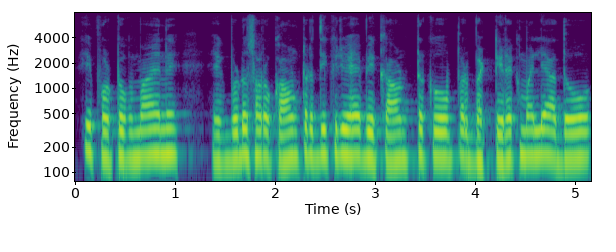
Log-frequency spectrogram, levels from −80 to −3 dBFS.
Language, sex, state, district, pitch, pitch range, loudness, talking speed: Marwari, male, Rajasthan, Nagaur, 150 Hz, 145-160 Hz, -17 LUFS, 230 wpm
